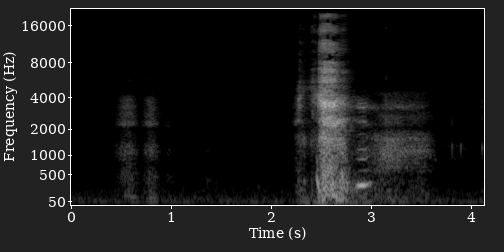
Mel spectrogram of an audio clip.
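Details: Loud, wet sneeze after a long, stuck build-up: two short catching breaths, a pause, then one explosive sneeze trailing off in a breathy release.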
